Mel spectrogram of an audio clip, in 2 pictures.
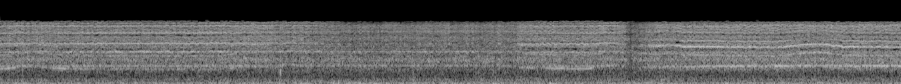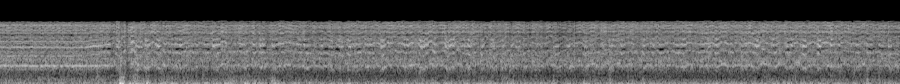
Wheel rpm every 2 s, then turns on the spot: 220, 220, 230, 210, 210, 220, 220, 220, 230.
none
